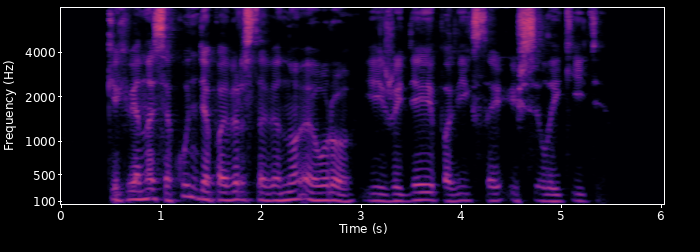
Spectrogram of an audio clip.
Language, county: Lithuanian, Kaunas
